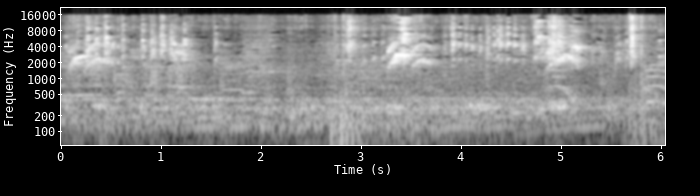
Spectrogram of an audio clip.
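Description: Caged budgerigars and lovebirds chirping and squawking: a steady chatter with several short, sharp calls, the loudest about three and a half seconds in.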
